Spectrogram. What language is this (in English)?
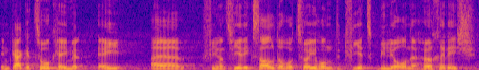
Swiss German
